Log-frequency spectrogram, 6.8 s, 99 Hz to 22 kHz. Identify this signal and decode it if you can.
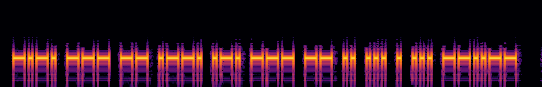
Morse code, heard as a keyed tone, about 25 wpm, 600 Hz. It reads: COMPROMISES,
